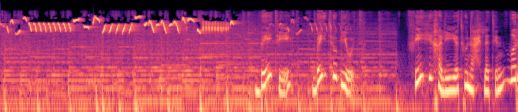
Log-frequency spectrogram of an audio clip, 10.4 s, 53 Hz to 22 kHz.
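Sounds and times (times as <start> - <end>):
small birds chirping in garden lemon, orange and grape trees: 0.0 - 7.2
steady musical backing with a soft beat: 0.0 - 8.2, 9.3 - 10.3
speech: 5.2 - 7.2, 8.3 - 10.3.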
